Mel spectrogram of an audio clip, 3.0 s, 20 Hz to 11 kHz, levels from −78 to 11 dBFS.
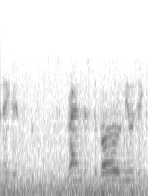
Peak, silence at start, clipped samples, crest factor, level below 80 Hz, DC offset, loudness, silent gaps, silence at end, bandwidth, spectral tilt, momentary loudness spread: -18 dBFS; 0 s; under 0.1%; 18 dB; -44 dBFS; under 0.1%; -36 LUFS; none; 0 s; 6 kHz; -6 dB/octave; 12 LU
